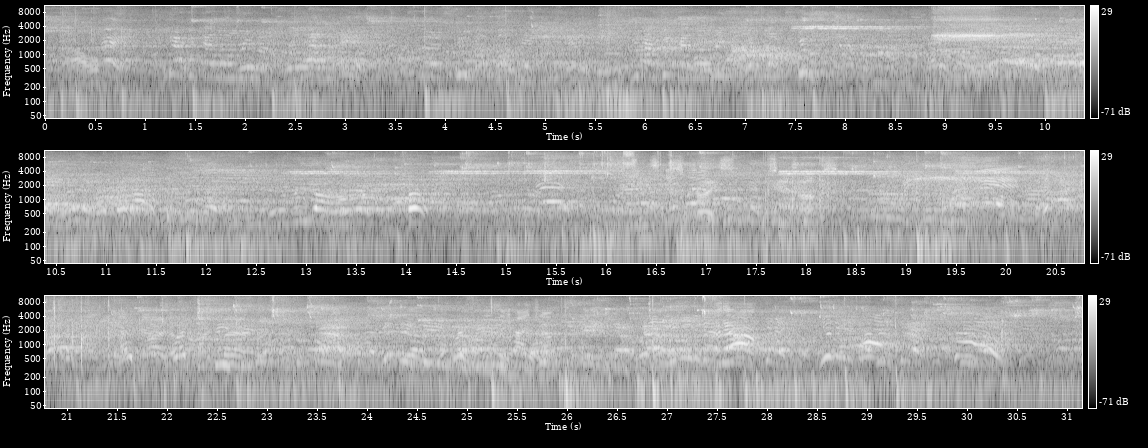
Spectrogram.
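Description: Many voices talking and calling at once across a large, echoing gym, with a basketball bouncing on the hardwood court.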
